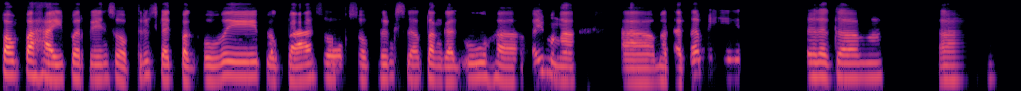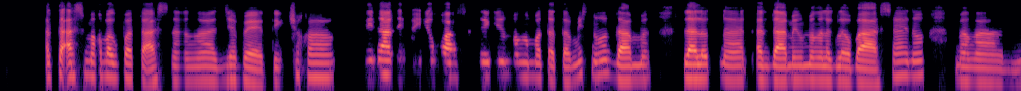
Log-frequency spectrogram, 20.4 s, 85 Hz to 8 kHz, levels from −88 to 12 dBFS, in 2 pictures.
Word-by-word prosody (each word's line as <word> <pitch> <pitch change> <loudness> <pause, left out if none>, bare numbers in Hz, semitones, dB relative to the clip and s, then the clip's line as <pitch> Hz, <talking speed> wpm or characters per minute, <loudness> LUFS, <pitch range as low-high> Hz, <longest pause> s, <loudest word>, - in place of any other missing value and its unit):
pampa-hyper 185 -4 +4
ko - - -10
yung 165 +1 -4
softdrinks 175 +4 -5
kahit 160 -1 +1
pag-uwi, 180 +6 +2
pagpasok, 160 +3 +1
soft 155 -2 -8
drinks 165 +2 -6
lang, 155 -1 -2
tanggal 150 -3 0
uhaw, 170 -4 -2 0.2
ayun, 220 +1 -5
mga, 145 0 +3 0.5
ah, 135 0 +1
matatamis 220 - -5 0.7
talagang, 175 -1 0 0.8
ah, 155 0 -4 1.1
ang - - -4
taas 180 +1 +5
makapagpataas 170 -5 0
ng, 145 -1 -8
ah, 150 -1 -1
diabetic 140 -3 -2
tsaka 175 -2 -3 0.3
hindi 405 - -4
natin 200 -1 +7
maiiwasan 195 - 0
din 365 0 -3
yung 370 - -16
mga 180 0 -5
matatamis, 170 +1 -3
'no, 195 +2 -2
lama 155 0 +4 0.4
lalo't 160 0 +7
na 150 -1 -1 0.2
ang 155 - +2
daming 150 0 +4
mga 150 -1 0
naglabasan, 140 +6 +3
'no, 190 +1 -3 0.3
mga 135 -3 -2
160 Hz, 125 wpm, -23 LUFS, 150-180 Hz, 1.1 s, natin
